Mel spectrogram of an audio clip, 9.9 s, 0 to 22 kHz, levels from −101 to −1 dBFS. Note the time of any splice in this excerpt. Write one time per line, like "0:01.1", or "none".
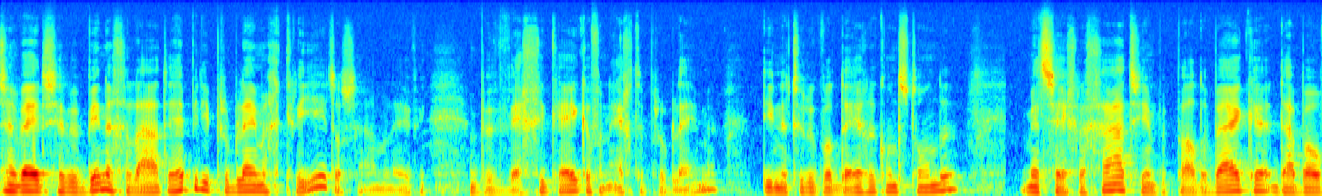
0:03.5
0:07.5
